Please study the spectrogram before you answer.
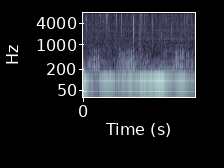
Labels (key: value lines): label: biophony
recorder: SoundTrap 300

label: biophony, damselfish
recorder: SoundTrap 300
